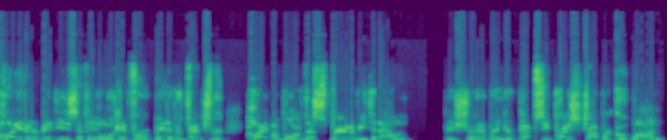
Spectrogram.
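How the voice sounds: A man rushes along at a very fast pace in a raspy put-on character voice pitched extremely high.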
